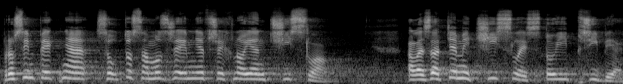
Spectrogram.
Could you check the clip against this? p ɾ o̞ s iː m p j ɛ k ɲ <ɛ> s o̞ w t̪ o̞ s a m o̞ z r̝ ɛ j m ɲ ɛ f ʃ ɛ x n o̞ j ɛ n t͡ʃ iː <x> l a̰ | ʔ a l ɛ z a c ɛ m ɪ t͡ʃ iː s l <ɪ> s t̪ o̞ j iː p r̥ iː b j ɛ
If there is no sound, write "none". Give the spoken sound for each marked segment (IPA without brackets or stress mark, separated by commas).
ɛ, s, ɪ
